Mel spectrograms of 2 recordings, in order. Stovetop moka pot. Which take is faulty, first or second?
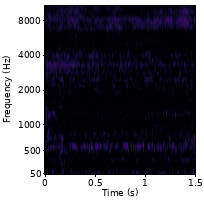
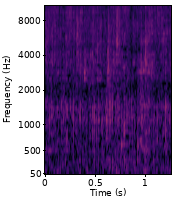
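first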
